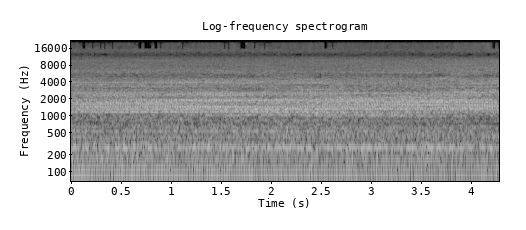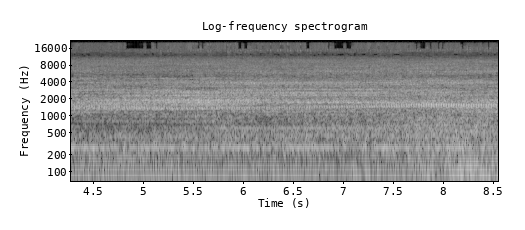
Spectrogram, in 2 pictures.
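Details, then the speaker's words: Audi 2.0 TFSI gen2 with Stage 1 Revo tune, 2013, 150,000 km, cold start at idle with engine cover removed: fast light ticking knock about three per second over steady idle; owner suspects a piston-pin-like knock, unsure. "Ну вот, ощущение, будто... У меня когда мотоциклы были, там еще и Питер, вот они в пальчики постоянно менял. И что-то вот схожий звук, как с пальчиком, что ли."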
